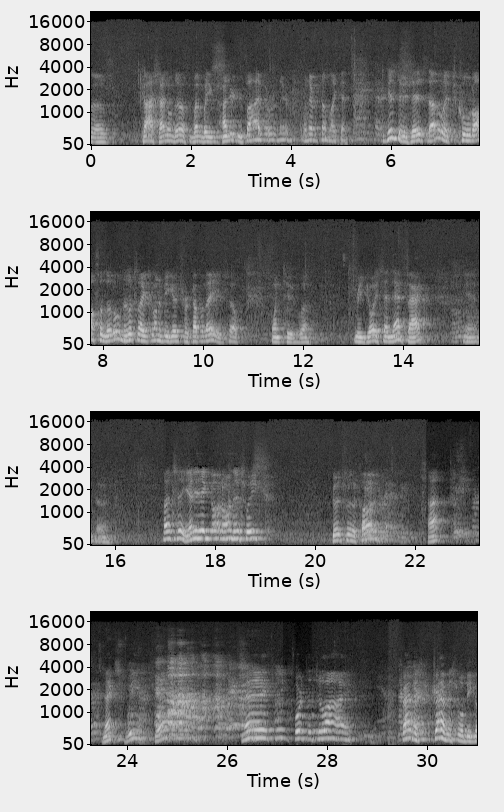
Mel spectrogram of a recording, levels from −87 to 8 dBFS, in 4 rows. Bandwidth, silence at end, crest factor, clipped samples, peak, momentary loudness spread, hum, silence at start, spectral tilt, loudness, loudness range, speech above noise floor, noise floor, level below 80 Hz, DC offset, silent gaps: 17.5 kHz; 0 s; 20 dB; under 0.1%; 0 dBFS; 20 LU; none; 0 s; -6.5 dB/octave; -20 LUFS; 5 LU; 22 dB; -41 dBFS; -60 dBFS; under 0.1%; none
